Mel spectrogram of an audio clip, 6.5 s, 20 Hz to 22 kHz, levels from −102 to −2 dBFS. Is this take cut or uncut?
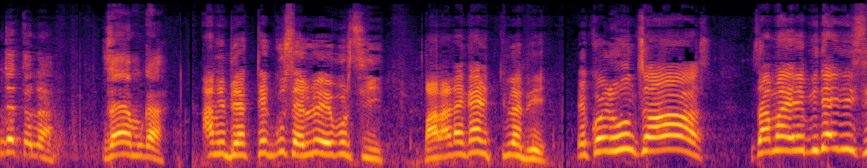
cut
